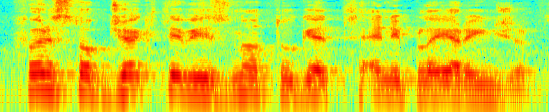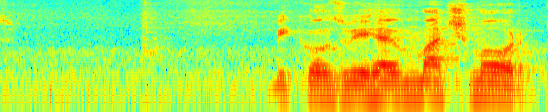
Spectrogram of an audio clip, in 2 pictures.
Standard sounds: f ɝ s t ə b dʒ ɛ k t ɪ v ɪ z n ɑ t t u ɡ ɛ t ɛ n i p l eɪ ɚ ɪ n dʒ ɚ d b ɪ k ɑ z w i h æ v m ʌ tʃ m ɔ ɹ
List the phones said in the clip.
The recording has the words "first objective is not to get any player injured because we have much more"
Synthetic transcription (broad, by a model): f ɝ s t ə b dʒ ɛ k t ɪ v ɪ z n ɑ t t u ɡ ɛ t ɛ n i p l eɪ ɚ ɪ n dʒ ɚ d b ɪ k ɑ z w i h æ v m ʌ tʃ m ɔ ɹ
